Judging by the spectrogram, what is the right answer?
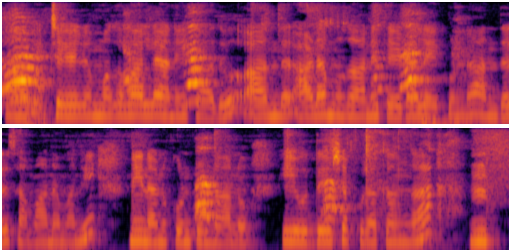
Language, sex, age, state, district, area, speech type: Telugu, female, 45-60, Telangana, Ranga Reddy, urban, spontaneous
